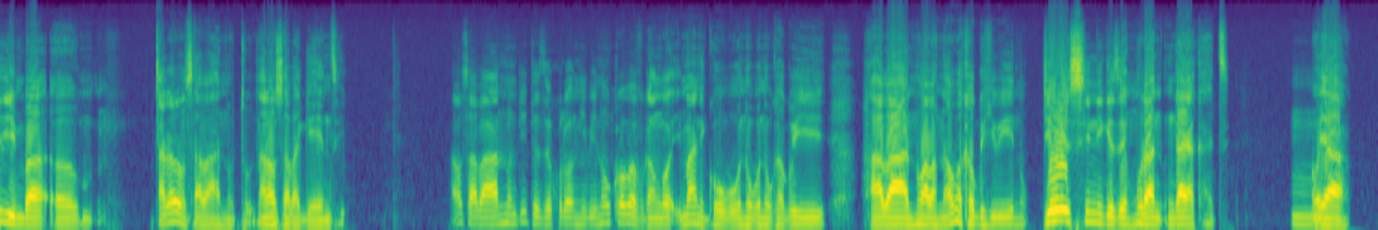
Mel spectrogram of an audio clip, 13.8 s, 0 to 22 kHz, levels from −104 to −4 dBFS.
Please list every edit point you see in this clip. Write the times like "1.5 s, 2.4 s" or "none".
10.3 s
